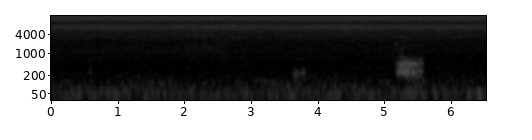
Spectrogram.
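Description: Quiet low background with a faint short gurgle, then a louder bubbling growl lasting about half a second: ordinary stomach growling from a hungry stomach.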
